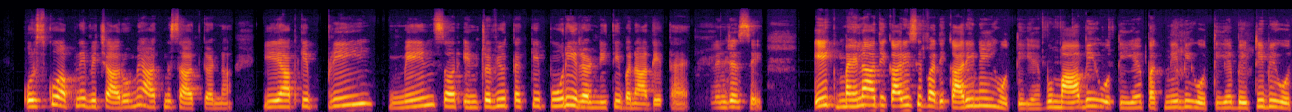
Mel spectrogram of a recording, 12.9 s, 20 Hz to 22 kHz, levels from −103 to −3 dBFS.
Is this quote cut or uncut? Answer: cut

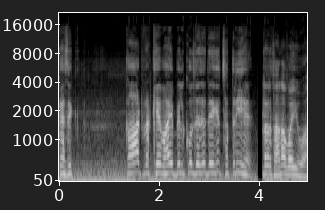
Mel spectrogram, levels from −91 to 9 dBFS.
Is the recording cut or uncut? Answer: cut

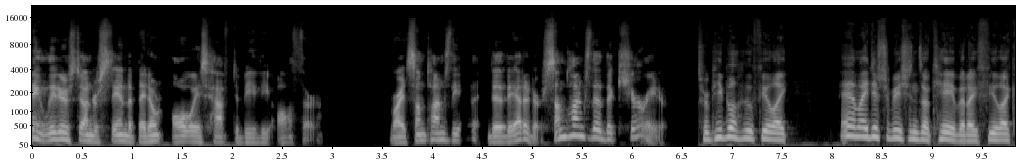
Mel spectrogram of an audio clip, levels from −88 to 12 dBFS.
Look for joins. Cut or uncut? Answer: cut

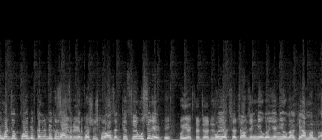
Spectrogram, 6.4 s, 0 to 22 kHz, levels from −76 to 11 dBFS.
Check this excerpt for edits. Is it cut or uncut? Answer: uncut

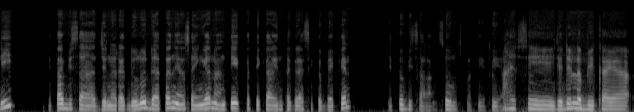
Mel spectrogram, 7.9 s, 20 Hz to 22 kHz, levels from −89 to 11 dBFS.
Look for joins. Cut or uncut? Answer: uncut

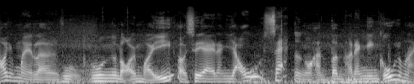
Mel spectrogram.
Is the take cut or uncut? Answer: uncut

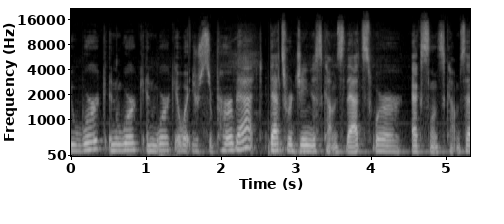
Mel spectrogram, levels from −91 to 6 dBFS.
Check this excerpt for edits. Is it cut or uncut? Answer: cut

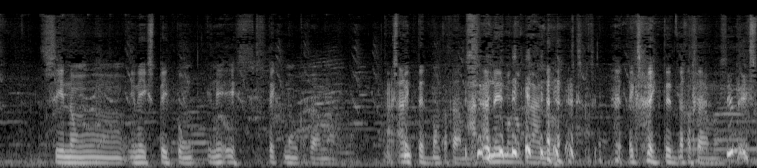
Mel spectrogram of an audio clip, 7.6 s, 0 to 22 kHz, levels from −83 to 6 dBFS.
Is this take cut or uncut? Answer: uncut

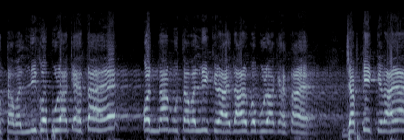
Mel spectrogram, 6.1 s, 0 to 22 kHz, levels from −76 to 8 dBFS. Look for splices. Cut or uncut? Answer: uncut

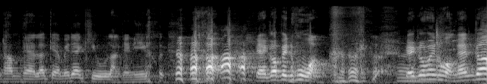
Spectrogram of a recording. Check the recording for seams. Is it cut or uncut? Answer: uncut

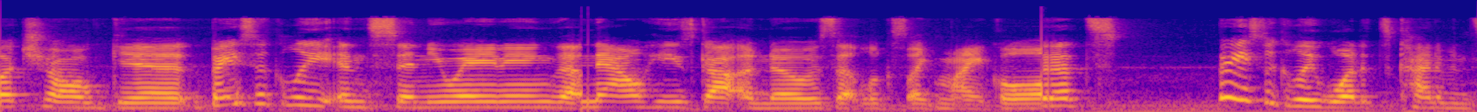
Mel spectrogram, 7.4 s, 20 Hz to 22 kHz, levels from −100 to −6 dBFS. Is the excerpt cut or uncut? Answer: cut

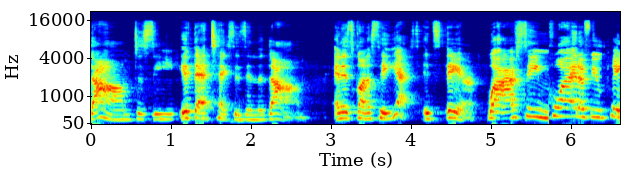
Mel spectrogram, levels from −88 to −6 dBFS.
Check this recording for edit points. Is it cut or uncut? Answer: cut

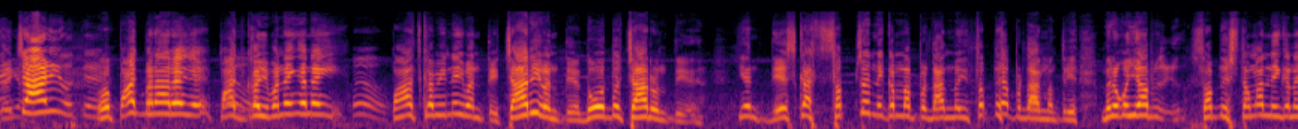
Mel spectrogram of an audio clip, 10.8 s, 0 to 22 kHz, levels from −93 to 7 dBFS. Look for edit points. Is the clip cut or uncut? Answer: cut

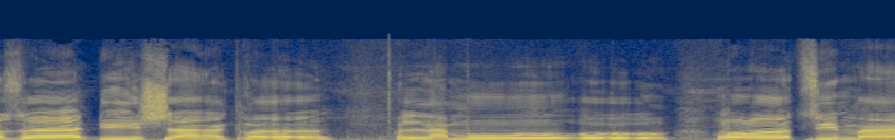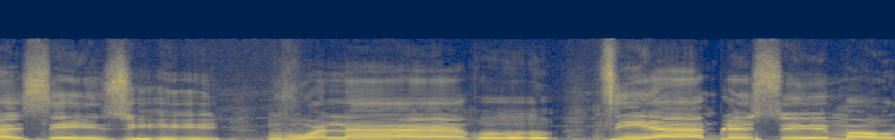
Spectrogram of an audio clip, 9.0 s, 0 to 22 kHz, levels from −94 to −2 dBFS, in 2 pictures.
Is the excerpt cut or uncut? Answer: uncut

